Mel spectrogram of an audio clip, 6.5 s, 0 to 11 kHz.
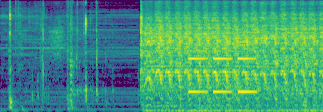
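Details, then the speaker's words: Land Rover Discovery 2 TD5 diesel, battery at 13 V, crank signal now read: clicks then slow even cranking without firing, scanner shows 0 rising to only 120 rpm, too low; slow crank, no start. "I know we've got the crank signal now correct, I think, because it shows 0 RPM and then it goes up to 120, which is too low."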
